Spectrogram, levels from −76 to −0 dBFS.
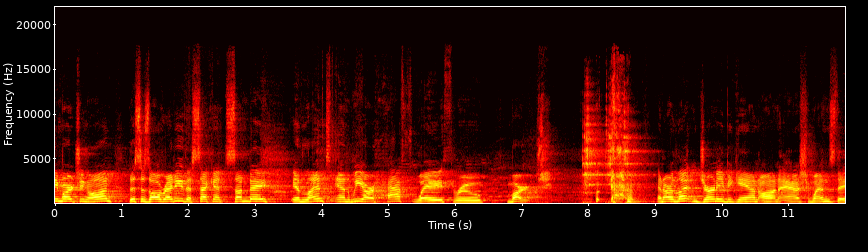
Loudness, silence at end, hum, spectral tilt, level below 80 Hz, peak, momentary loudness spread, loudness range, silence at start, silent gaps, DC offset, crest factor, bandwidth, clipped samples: -18 LUFS; 0 s; none; -3.5 dB/octave; -62 dBFS; -6 dBFS; 8 LU; 3 LU; 0 s; none; under 0.1%; 12 dB; 18 kHz; under 0.1%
